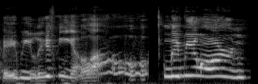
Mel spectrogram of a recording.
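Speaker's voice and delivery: fed up, waving the show away; exasperated. Real, not acted. Annoyed at the show on Hulu.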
